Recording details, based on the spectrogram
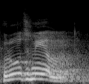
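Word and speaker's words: Ruthenium: पहले आप बोलेंगे रूथ, फिर बोलेंगे नियम, रूथनियम।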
